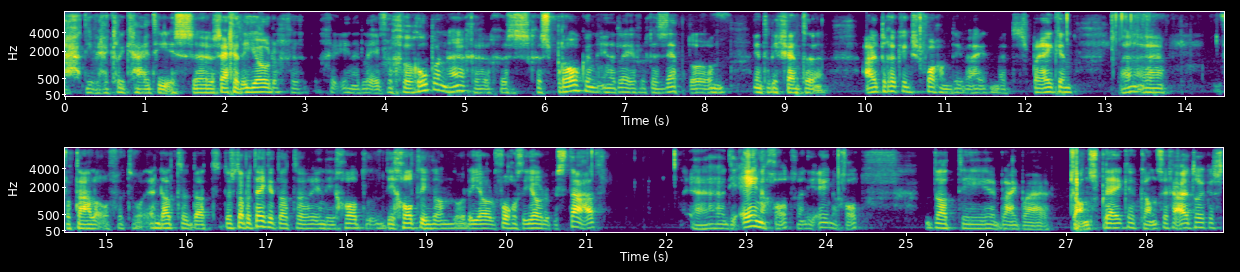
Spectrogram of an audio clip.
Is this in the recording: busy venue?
no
